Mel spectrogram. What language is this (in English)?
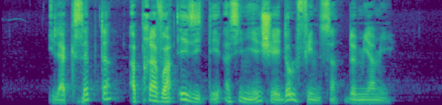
French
